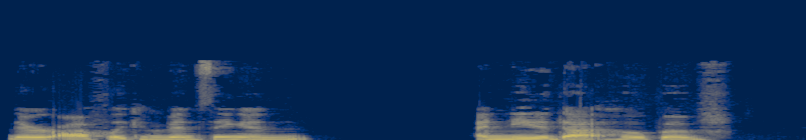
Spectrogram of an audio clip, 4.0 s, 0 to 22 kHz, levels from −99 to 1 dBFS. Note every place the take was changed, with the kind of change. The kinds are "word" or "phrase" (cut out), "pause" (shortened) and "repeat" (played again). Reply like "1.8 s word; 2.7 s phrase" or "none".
none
